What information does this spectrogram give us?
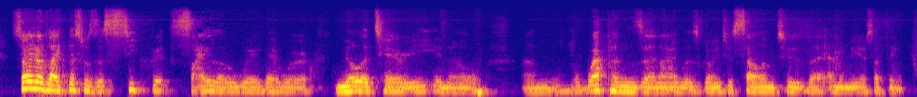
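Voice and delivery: normal talking voice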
